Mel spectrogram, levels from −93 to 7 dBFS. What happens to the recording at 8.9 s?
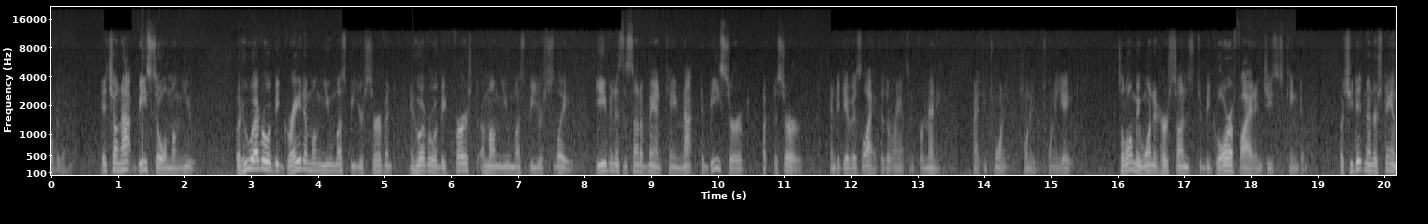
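Nothing goes wrong at 8.9 s: the speech there is intact, carried through the Opus call path as usual, with the room's background noise sitting about 23 dB below it.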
